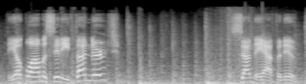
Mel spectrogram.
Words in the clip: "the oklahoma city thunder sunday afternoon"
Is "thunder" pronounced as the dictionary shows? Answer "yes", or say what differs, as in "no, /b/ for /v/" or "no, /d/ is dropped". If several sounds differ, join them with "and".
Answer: yes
